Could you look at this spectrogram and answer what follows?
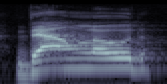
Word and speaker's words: download: plat de fait attention accents toniques ici sur la première syllabe et pour celui ci accent tonique sur la seconde fiable ce qui nous donne download applaudi dans ses dessous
